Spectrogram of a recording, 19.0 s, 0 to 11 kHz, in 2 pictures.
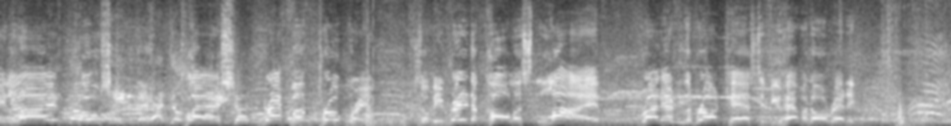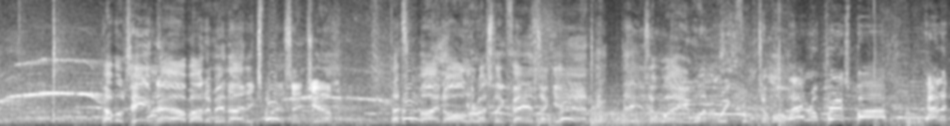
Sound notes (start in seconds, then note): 10.1 crowd cheering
